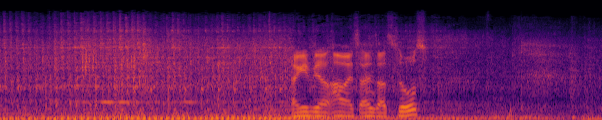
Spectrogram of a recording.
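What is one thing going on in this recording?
A tractor engine chugs steadily nearby.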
